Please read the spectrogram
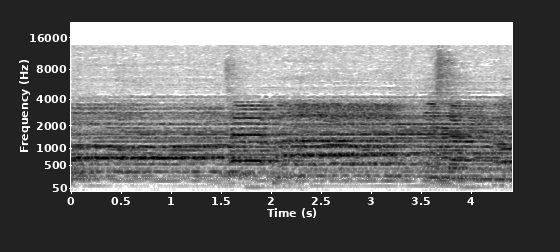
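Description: A male singer holding long notes in an operatic style, accompanied by a symphony orchestra with strings.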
